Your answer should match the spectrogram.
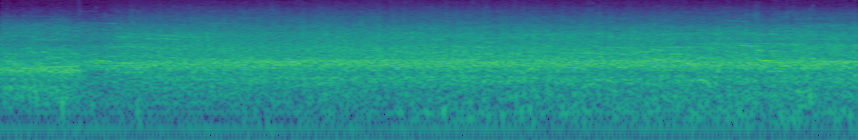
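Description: Football stadium crowd: a steady din of many voices with no break.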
